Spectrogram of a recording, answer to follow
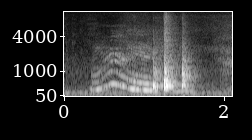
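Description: A cat meowing once: a long call that rises and then falls in pitch, with a sharp knock about a second in.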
